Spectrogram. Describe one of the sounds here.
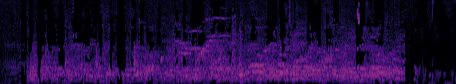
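A group of people chat quietly indoors.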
